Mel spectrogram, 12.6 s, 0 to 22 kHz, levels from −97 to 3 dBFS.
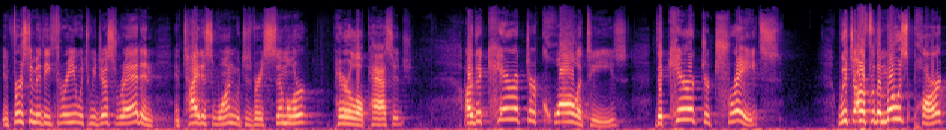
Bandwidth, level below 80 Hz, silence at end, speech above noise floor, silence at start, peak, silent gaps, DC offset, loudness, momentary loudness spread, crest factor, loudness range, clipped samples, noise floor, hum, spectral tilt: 16.5 kHz; -44 dBFS; 0.05 s; 31 dB; 0.05 s; 0 dBFS; none; under 0.1%; -12 LUFS; 16 LU; 12 dB; 3 LU; under 0.1%; -43 dBFS; none; -4 dB/octave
